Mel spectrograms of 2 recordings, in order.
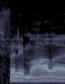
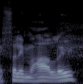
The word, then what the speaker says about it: Filimoehala: meant a lot when my name is Philly Mahala and they say Philly mahalu it sounds bit weird makes me feel like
